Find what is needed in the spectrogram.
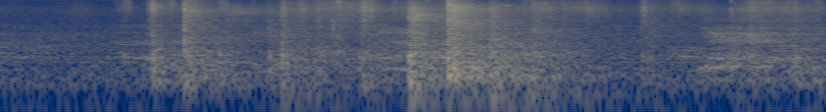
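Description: Bodies, knees and wrestling shoes knocking and scuffing on a grappling mat during a sit-out turtle escape. The thuds come irregularly, loudest about two seconds in as the bottom man turns over on top.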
